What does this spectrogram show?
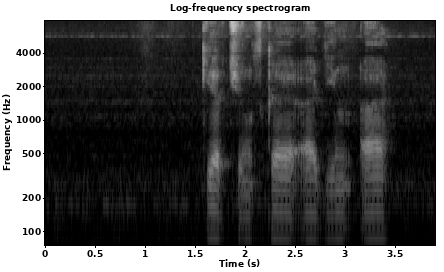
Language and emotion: Russian, neutral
